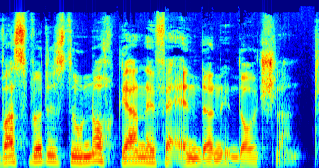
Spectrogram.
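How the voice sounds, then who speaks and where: Speaking at a very slow pace, a man has a fairly high pitch and a dark, mellow tone. His intonation stays fairly even. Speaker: local councillor and retired pastor. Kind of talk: interview. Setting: studio.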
